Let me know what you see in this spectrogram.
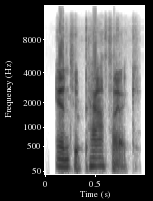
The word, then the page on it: antipathic: American English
